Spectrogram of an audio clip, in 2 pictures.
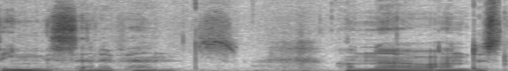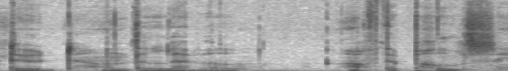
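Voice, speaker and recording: The speaker is soft-spoken. The pace is very slow. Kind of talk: non-fiction reading.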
